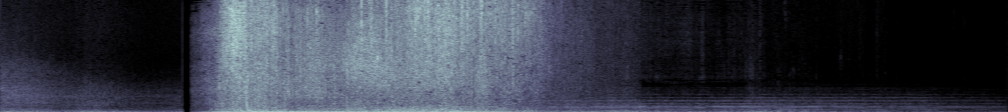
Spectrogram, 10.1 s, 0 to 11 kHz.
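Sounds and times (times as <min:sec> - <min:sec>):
loud explosion boom: 0:02.0 - 0:06.5.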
